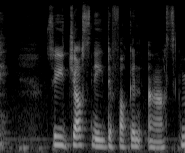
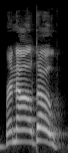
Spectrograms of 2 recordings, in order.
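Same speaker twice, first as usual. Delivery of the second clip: loud, higher-pitched calling out; calling her kid; 5 semitones higher, 6 dB louder than usual. Retold or imitated. Woman in the bank imitated calling her kid, hollering. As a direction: holler for a child across the room. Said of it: "this woman started calling her kid".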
